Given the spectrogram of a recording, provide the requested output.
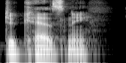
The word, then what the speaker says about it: Duquesne: Duncaness incline? Am I saying that correctly? – Duquesne. – Oh, sorry. Really terrible. Duquesne. Okay.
